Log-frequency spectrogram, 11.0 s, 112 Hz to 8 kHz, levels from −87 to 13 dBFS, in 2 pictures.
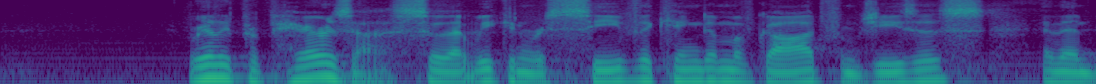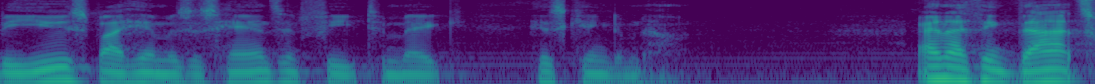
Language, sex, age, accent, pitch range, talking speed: English, male, 40-59, American, 90-115 Hz, 185 wpm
